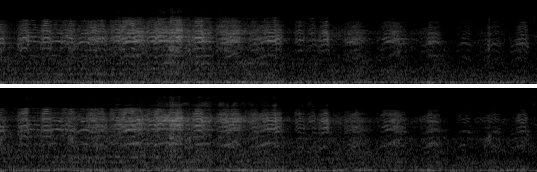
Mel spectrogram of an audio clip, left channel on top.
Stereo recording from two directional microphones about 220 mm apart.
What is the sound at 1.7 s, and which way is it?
Squeal, centre (ahead or behind).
